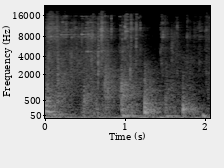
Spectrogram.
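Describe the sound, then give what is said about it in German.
A large bunch of keys jingles and clinks as it is lifted out of a desk drawer, a bright metallic rattle with several sharper clacks over about two seconds, no voices. “holt einen großen Schlüsselbund aus der Schreibtischschublade.”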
